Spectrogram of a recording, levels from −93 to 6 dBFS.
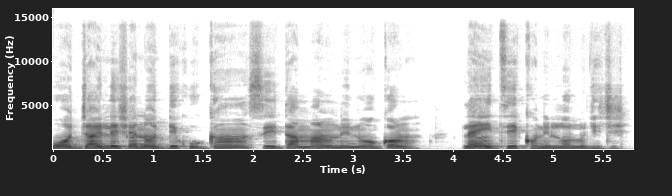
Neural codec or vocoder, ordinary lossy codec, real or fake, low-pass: none; none; real; 14.4 kHz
